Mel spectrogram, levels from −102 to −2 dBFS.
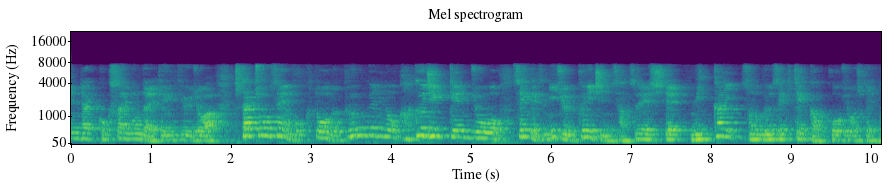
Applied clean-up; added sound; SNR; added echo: none; none; none; reverberation time 0.5 s.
